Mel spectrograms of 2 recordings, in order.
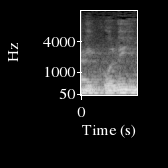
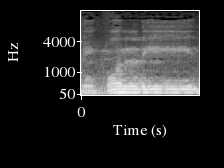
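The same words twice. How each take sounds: First: The word is said short and plain. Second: The word is drawn out with a melody. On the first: The speaker calls it right. "bikulli juga pendek ya" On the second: The speaker calls it wrong.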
